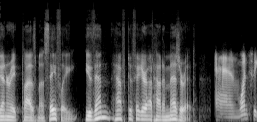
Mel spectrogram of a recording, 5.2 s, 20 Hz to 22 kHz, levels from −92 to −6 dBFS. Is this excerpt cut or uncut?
cut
